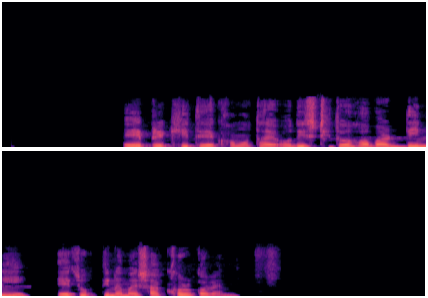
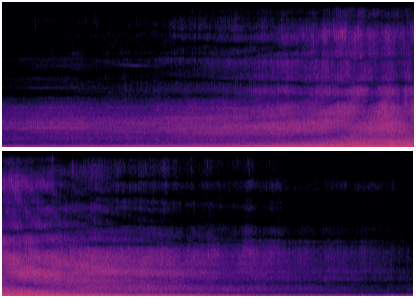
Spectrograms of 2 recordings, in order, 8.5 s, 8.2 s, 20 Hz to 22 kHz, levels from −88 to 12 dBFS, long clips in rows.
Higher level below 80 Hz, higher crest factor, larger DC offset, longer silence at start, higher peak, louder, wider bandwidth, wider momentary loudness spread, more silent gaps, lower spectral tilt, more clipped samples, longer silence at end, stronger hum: second, -68 dBFS vs -42 dBFS; about the same, 18 dB vs 16 dB; neither; first, 1.2 s vs 0 s; first, -12 dBFS vs -22 dBFS; first, -28 LUFS vs -38 LUFS; second, 8 kHz vs over 20 kHz; second, 7 LU vs 19 LU; first, 4.56-4.79 s, 5.19-5.24 s, 6.62-6.76 s vs none; first, -6 dB/octave vs -4 dB/octave; neither; first, 1.5 s vs 0 s; neither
